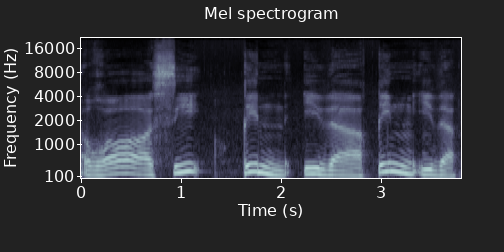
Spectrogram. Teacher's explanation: ওয়ামিন শাররি গাসিকিন, গ ভারী, গাসিকিন ইদা। কিন তানউইনের পর হামজা এসেছে, তানউইনটা স্পষ্ট করে বলবো, গুন্নাকে বাড়াবো না। গাসিকিন ইদা, কিন ইদা।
